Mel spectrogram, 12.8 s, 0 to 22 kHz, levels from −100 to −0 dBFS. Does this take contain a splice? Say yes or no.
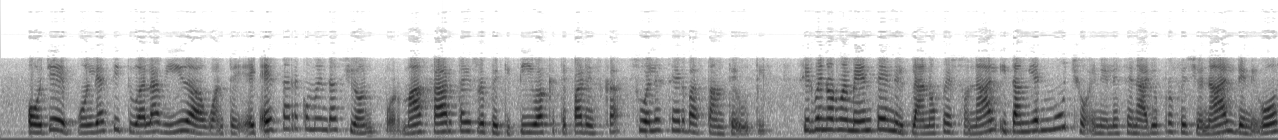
yes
